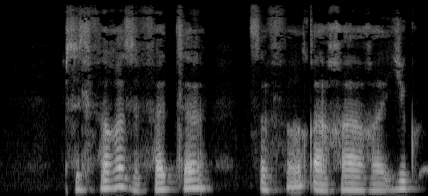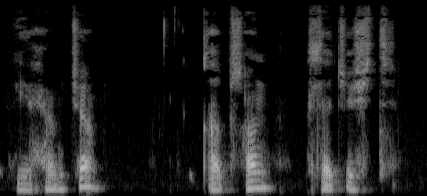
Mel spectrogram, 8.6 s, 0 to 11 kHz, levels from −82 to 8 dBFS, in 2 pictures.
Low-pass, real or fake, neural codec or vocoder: 9.9 kHz; real; none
